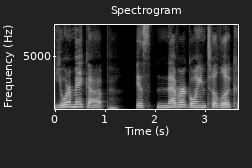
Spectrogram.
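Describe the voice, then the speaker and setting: In a very clean recording with a silent background, a woman with a slight Southern US accent talks with ordinary pitch variation. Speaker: podcast host. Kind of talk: podcast monologue. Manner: casual, conversational.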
